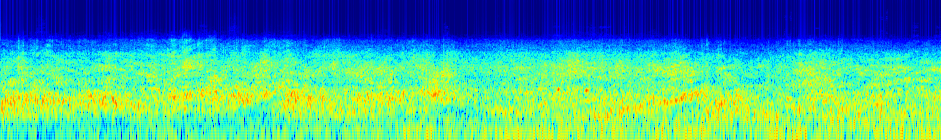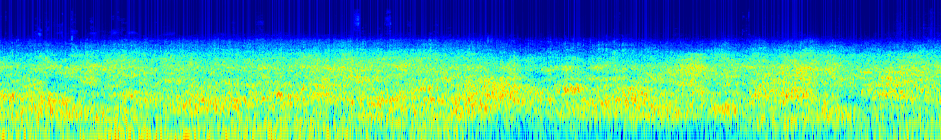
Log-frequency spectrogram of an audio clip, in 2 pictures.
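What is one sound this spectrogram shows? A twin-engine jet fighter roars overhead on afterburner as it climbs.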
